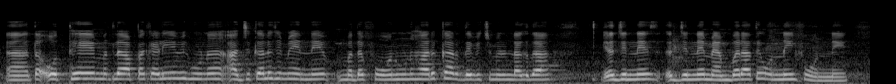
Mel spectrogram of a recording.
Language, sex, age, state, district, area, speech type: Punjabi, female, 30-45, Punjab, Mansa, urban, spontaneous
